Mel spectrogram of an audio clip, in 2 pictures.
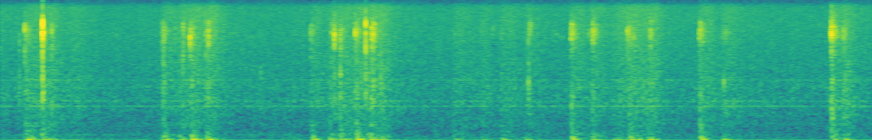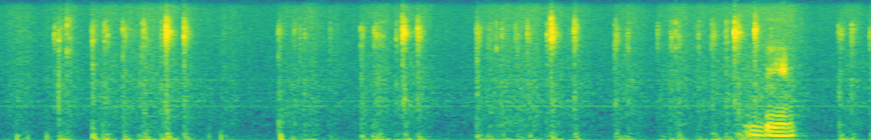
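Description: Steady bursts of keyboard typing clatter close by as a message is written out in PHP code, fast irregular keystrokes grouped in runs with short pauses, and a voice speaks briefly near the end.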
